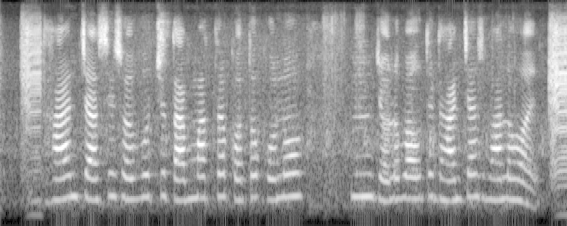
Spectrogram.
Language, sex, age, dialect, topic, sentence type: Bengali, female, 18-24, Jharkhandi, agriculture, question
